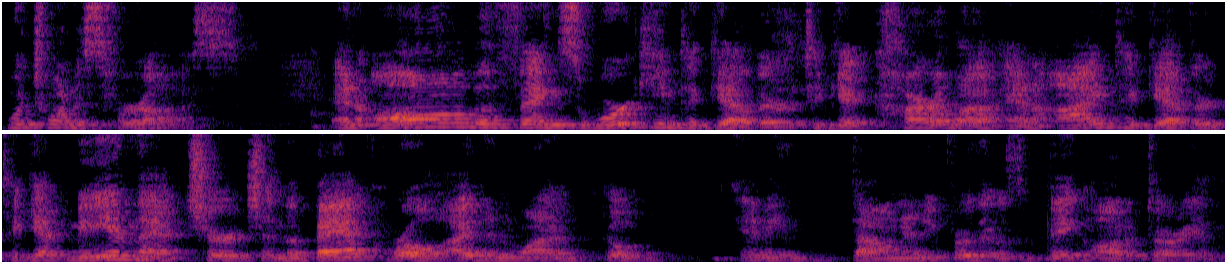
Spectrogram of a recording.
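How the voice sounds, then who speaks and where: A man's voice: a little high, normal speed. An older man from the US Midwest with a big voice, giving a chatty, self-joking talk to a church congregation. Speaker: guest speaker. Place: church hall. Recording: echoey hall from far off.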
